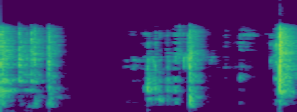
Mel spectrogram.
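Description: Pliers working a tight steel-rod wire holder off a small metal Altoids tin: a quick run of sharp metallic clicks, then a second run about a second in.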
